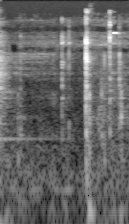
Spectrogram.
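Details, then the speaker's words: Hague Linker after replacing a damaged spike and adjusting timing toward the looper groove, turned slowly by hand without tension rods; few light clean clicks, no grinding or catching; timing sounds right. "But aiming for that mark on the looper, it is now kind of going past it and flicking, but not catching, not sticking, should I say. So I think that's possibly it. That sounds quite good."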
